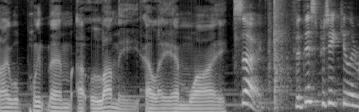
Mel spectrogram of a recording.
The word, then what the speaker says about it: Lamy: these particular pens, and I always thought it was pronounced Lamy, but today we're gonna go with Lamy because that is how Neil Gaiman pronounced it.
